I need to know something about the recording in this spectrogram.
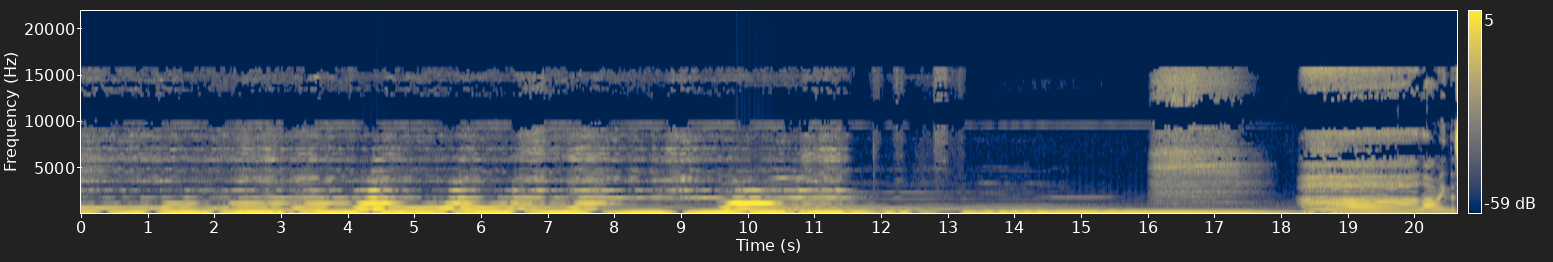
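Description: A large singing bowl ringing on: a low steady tone with higher overtones, its level pulsing in slow, regular swells for the first dozen seconds, then holding smoother. About eighteen seconds in a falling, sliding sound joins it.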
